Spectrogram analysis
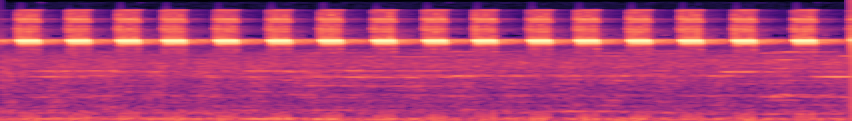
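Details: Cricket singing as a master sound for songbirds, producing a quick string of crisp, high ringing pulses around four per second, about seventeen in all, over faint low hum.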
